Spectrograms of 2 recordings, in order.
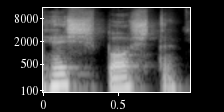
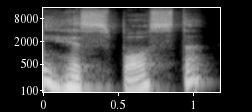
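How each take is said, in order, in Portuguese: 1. Os dois sons de "s" são chiados, como o som de "ch". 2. Os dois ssons de "s" são sibilados, como um s agudo. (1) "nem resposta" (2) "Eu não falo nem resposta"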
